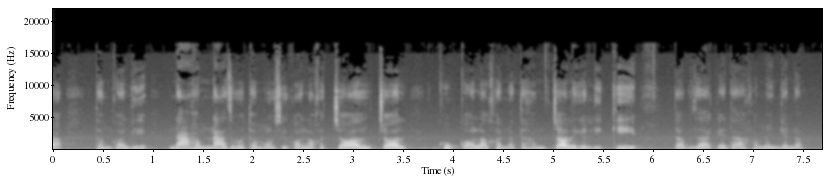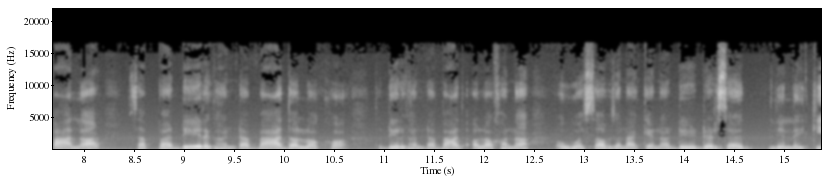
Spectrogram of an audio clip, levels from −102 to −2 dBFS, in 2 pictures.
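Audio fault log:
Throughout, mains buzz: a steady, raspy buzz sits about 20 dB under the speech. Switching spikes at 50 Hz mains spread harmonics up to several kHz.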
